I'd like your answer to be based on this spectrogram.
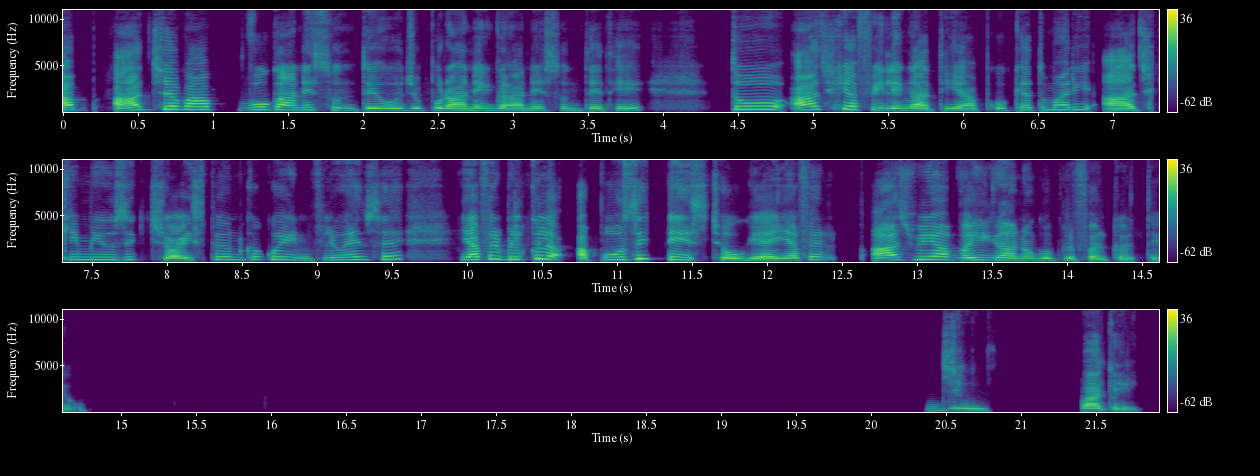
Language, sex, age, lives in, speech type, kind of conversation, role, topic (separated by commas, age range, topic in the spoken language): Hindi, female, 20-24, India, conversation, podcast, host, Ghar mein kaunse gaane bajte the jab tum chhote the?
